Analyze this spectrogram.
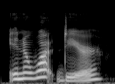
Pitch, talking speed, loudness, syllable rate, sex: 240 Hz, 205 wpm, -17 LUFS, 4.6 syllables/s, female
